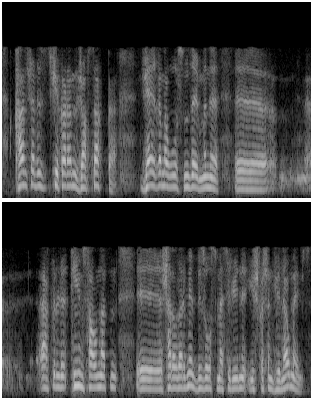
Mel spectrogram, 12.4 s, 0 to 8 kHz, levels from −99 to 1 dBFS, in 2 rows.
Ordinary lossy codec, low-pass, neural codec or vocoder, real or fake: AAC, 16 kbps; 7.2 kHz; codec, 16 kHz, 2 kbps, FunCodec, trained on Chinese and English, 25 frames a second; fake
